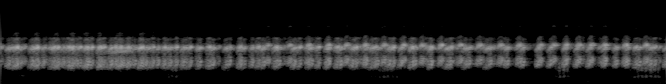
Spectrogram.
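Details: Chorus of singing tree frogs at night in a forest pond in mid-April, north-east Italy: dense overlapping rapid pulsed croaks forming a continuous rattling band, many frogs calling at once, with occasional lower croaks beneath.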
